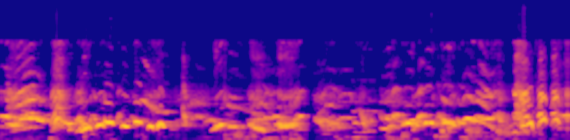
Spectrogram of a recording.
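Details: Fighting song of a kacer, or magpie-robin, used to provoke an opponent; busy, scratchy and whistled phrases in quick bursts with short pauses between them.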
